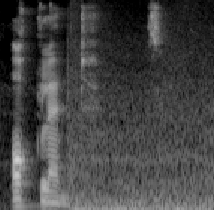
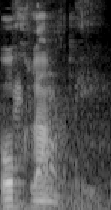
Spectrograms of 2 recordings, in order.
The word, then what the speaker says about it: Hochland: So when they try to pronounce this German inspired provinces, Auckland and all of that. So it would, in German we would say Hochland.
